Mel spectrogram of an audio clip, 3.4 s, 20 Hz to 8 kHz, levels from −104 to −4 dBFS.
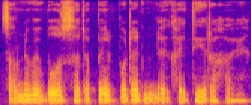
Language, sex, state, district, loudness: Hindi, male, Arunachal Pradesh, Lower Dibang Valley, -16 LUFS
